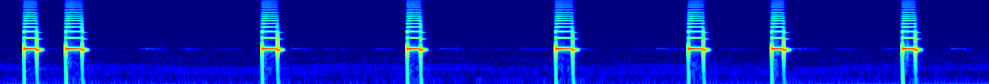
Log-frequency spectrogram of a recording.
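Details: Synthesised sound-effect pulse monitor, erratic: beeps at uneven intervals, some paired closely, others spaced over a second apart; irregular pulse monitor beeps.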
